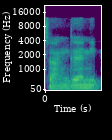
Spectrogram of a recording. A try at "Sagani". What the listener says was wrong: Sorry, I would like just to correct you. My name is pronounced as Sagani, not Sengani. Sengani is a different name.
